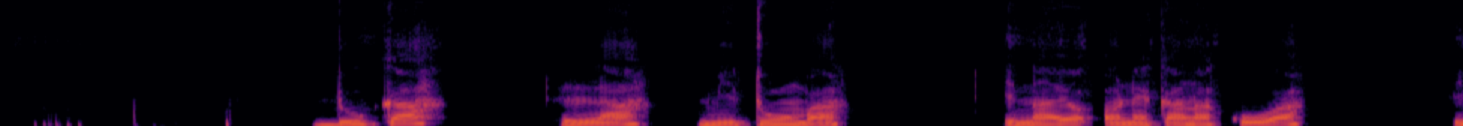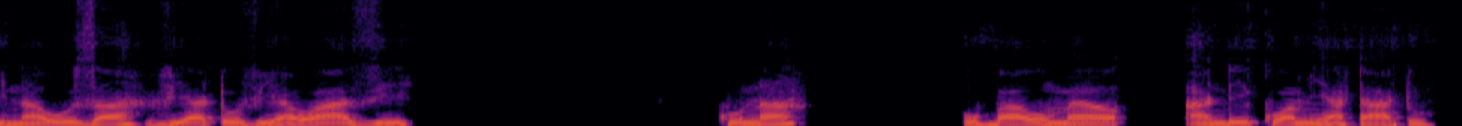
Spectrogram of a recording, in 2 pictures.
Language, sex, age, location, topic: Swahili, male, 18-24, Nairobi, finance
